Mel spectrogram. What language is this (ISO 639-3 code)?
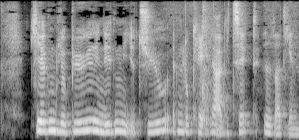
dan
